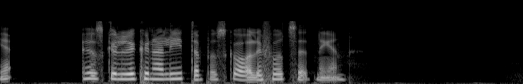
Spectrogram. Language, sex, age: Swedish, female, 25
